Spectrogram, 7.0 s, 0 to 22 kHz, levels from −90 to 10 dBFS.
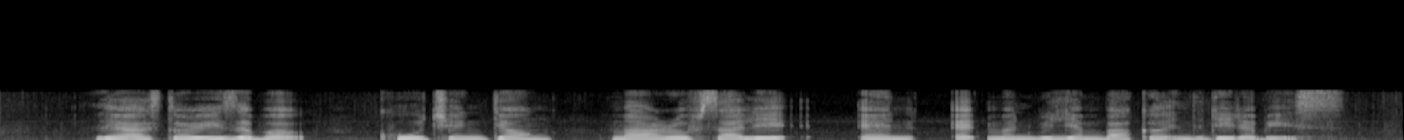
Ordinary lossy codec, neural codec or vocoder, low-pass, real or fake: none; none; none; real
